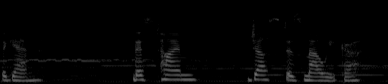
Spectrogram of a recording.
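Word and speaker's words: Mavuika: This time, just as Mawika. Mawika. Thank you for the respect, understanding, and support. The V is silent.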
